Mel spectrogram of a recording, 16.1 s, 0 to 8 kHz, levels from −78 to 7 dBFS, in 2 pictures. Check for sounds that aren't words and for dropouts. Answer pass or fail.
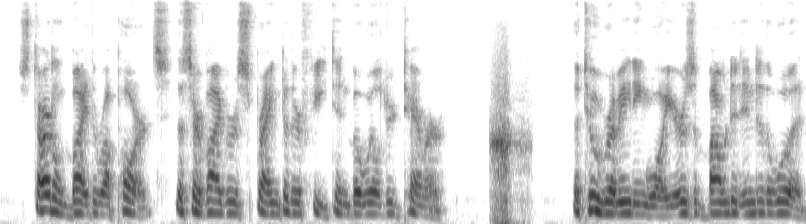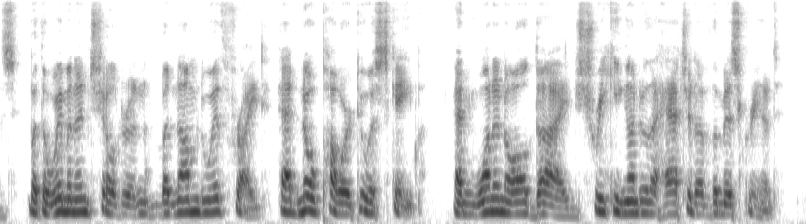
fail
